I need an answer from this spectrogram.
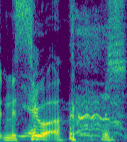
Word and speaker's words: monsieur: see if we know there is no h in there it's misua the sewer oh monsieur how do they say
